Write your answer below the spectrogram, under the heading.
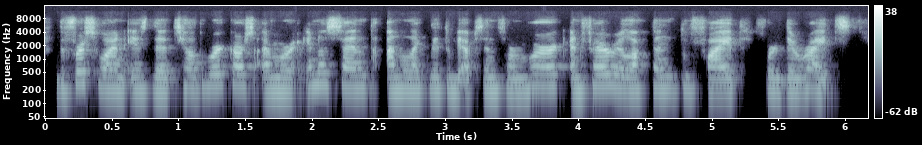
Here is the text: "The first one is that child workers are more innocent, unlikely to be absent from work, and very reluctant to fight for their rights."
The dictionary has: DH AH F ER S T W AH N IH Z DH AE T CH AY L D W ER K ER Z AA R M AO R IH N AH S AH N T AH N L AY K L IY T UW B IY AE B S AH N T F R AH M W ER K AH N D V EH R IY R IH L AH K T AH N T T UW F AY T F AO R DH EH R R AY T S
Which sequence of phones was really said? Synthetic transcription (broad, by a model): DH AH F ER S T W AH N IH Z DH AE T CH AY L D W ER K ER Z AA R M AO R IH N AH S AH N T AH N L AY K L IY T UW B IY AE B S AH N T F R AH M W ER K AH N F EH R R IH L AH K T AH N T T UW F AY T F AO R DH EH R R AY T S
